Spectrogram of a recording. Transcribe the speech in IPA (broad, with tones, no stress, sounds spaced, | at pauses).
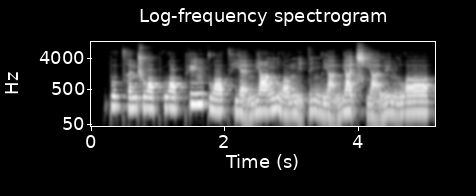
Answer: p u˥˩ t̪ʰ ə˥ n ʂ w ɔ˥ pʰ w ɔ˥ pʰ y˥ n t̪ w ɔ˧˥ t̪ʰ j ɛ̰˨˩ n̪ j ɑ˧˥ ŋ l w ɔ˧˥ n̪ ḭ˨˩ t̪ i˥˩ ŋ l j ä̰˨˩ n̪ j ä˥˩ t͡ɕʰ j ä̰˨˩ l y˥˩ n l w ɔ˥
